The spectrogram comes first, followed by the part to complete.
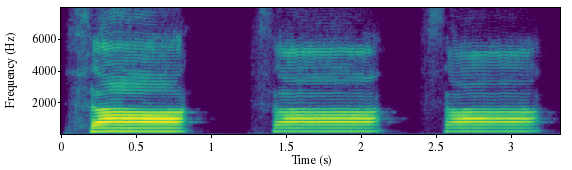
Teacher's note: জিহ্বার আগা উপরে দুই দাঁতের আগার সাথে লাগাবেন, লাগিয়ে নরম করে হালকা বাতাস বের করে উচ্চারণ করতে হবে।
